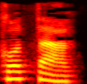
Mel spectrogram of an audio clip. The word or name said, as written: kotak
